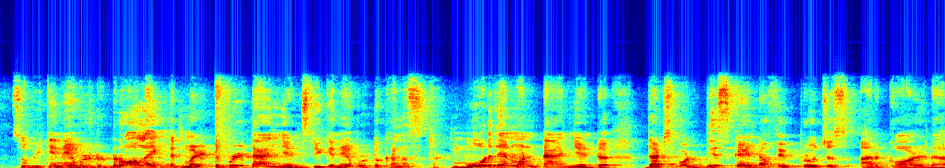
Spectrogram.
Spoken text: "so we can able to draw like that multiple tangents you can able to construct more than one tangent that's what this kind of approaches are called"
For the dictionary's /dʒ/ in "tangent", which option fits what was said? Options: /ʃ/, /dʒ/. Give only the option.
/dʒ/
